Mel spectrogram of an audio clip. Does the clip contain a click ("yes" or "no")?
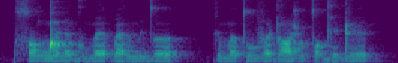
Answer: yes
